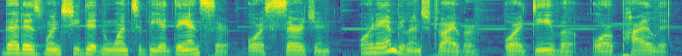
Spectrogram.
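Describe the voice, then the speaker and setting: Low-pitched woman reading a storybook aloud. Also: normal speed, darkish tone, faint music behind. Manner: dramatic, emphatic delivery with acted character voices. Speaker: teacher reading a picture book aloud. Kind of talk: expressive children's storybook read-aloud.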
